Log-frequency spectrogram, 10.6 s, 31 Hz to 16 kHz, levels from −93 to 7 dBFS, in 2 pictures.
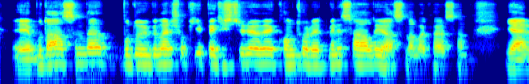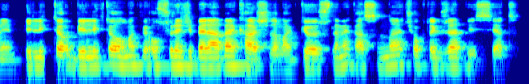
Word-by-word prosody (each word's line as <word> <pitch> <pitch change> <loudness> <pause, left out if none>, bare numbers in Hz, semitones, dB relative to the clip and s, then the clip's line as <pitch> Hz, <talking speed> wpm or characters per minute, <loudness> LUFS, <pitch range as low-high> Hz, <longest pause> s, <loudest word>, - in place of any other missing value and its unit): Eee, 100 0 0
bu 135 - -9
da 140 - +2
aslında 150 +2 +3 0.2
bu 145 - -10
duyguları 145 0 -3
çok - - -5
iyi 155 0 -9
pekiştiriyor 145 +2 +2
ve 145 0 +1
kontrol 135 -2 -6
etmeni 140 +3 -6
sağlıyor 135 -2 +1
aslına - - -1
bakarsan. - - -6 0.4
Yani 100 -1 +3
birlikte 120 0 0
o - - -2
birlikte 120 +2 +1
olmak 130 0 -3
ve - - -4
o 120 - -6
süreci 125 -1 0
beraber 115 +3 +5
karşılamak, 95 -2 0
göğüslemek 110 +6 0
aslında 115 +6 +1
çok 140 - -9
da - - +4
güzel 475 0 -3
bir - - -13
hissiyat. 435 +2 -1
135 Hz, 180 wpm, -25 LUFS, 115-145 Hz, 0.4 s, beraber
